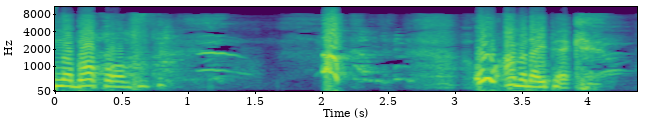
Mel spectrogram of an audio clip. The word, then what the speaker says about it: Nabokov: Actually, it's Nabokov. I don't know if you... You've got to put the emphasis on the second syllable.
